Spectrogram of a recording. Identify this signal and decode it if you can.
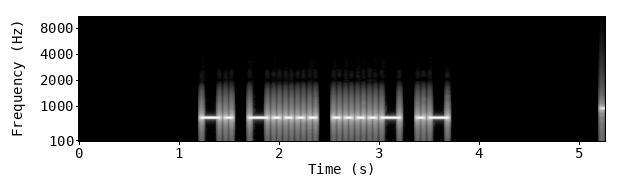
Morse code, heard as a keyed tone, about 20 wpm, 700 Hz. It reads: N64A
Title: Common Cut Numbers - 4-Digit 20wpm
